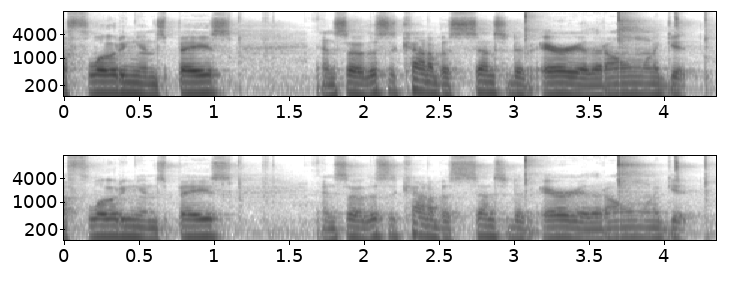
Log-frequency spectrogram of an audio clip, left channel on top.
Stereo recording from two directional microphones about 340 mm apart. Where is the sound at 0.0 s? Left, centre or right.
Left.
